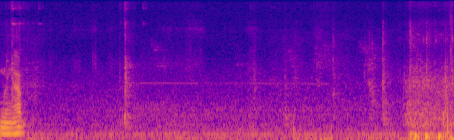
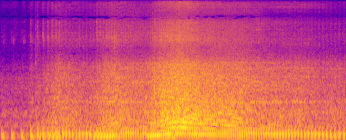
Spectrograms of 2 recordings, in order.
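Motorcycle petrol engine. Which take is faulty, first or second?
first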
